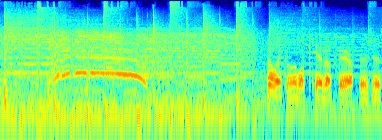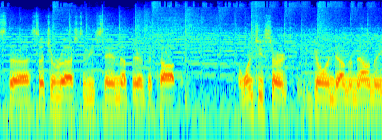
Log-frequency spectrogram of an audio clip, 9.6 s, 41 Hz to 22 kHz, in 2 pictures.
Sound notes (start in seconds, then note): 0.6 joyful shouting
